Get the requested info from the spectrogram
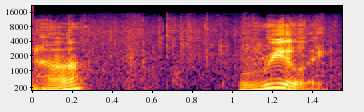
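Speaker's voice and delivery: ordinary talk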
